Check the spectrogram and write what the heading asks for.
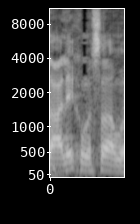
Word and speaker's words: alaikum salam: But the way she pronounced alaikum salam was absolutely correct.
